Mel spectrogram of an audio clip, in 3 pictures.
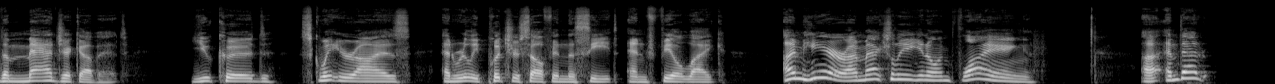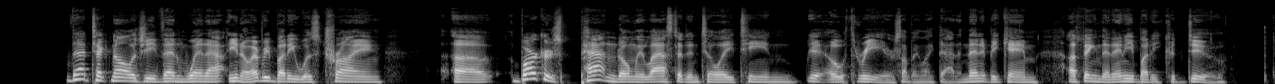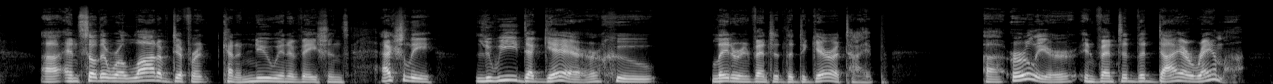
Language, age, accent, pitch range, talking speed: English, 30-49, American, 120-155 Hz, 135 wpm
